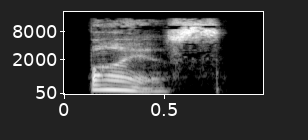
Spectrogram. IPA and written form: ˈbaɪəs (bias)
